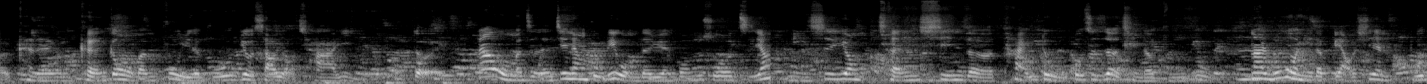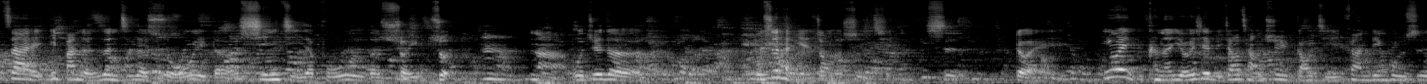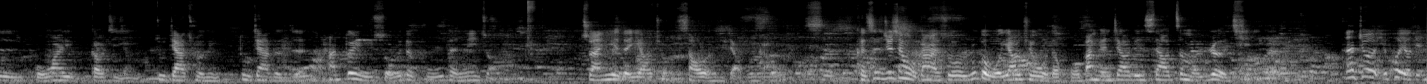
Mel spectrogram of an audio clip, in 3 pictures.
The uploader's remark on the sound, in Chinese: 本集錄音現場環境較為吵雜，但內容精彩難以割捨，因此已盡量作最大降噪的處理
